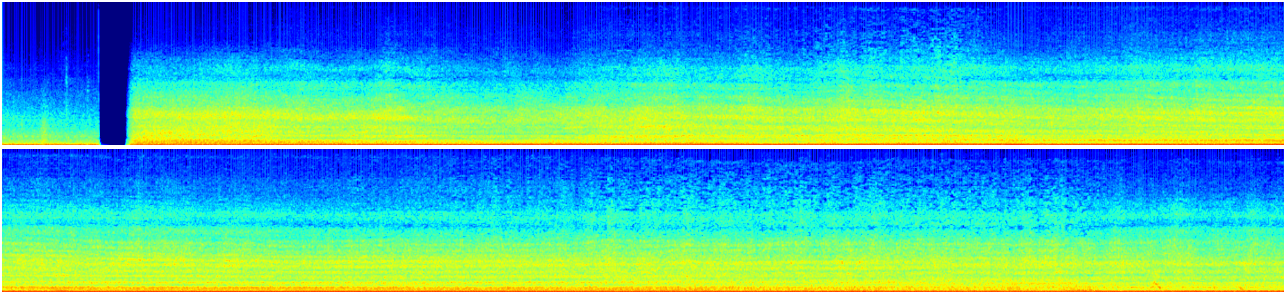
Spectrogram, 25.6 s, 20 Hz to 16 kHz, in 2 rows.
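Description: A WD 45 tractor engine at the spring tractor pull in Lynden drones loud and steady for the whole stretch, a deep, sustained low rumble that barely changes, after one brief cut at the start.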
